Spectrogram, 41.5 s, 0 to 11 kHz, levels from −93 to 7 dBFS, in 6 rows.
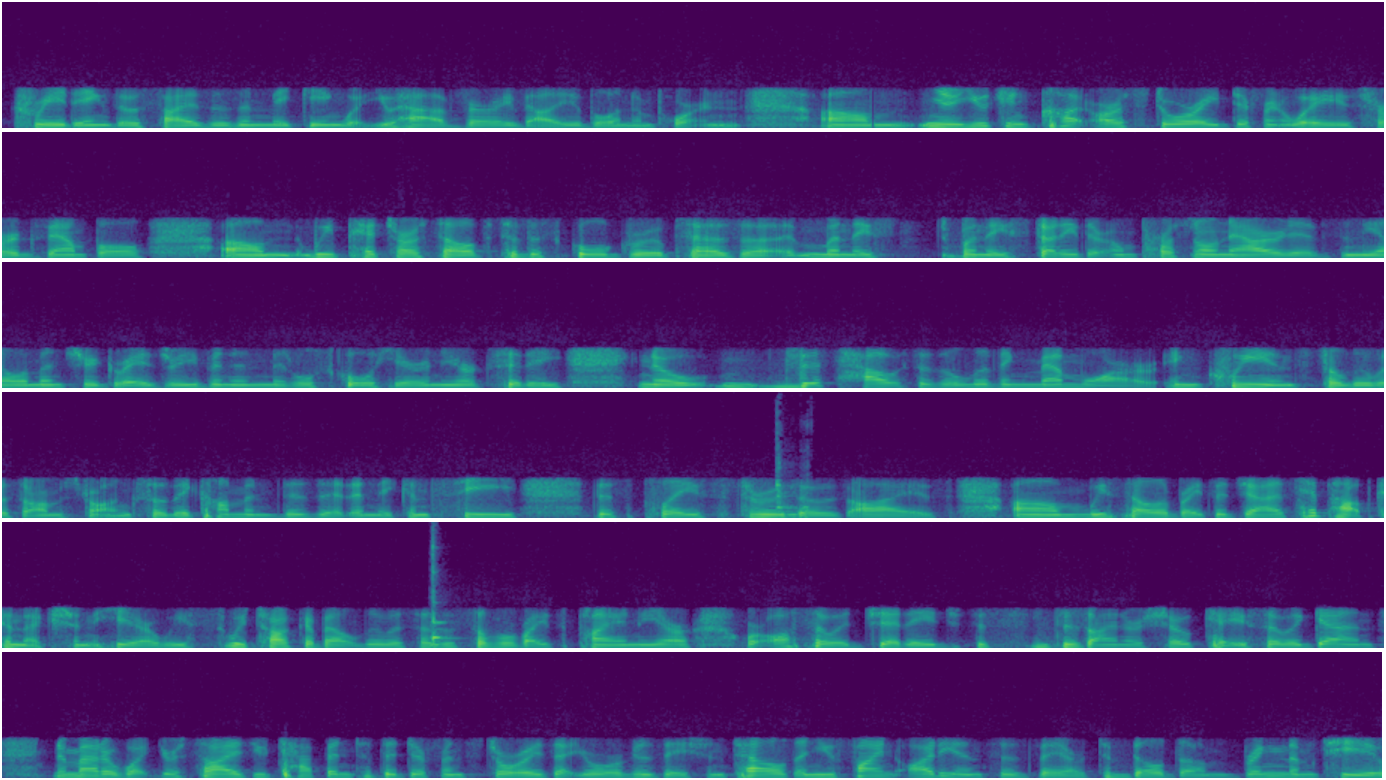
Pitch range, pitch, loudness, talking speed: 165-195 Hz, 180 Hz, -28 LUFS, 200 wpm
